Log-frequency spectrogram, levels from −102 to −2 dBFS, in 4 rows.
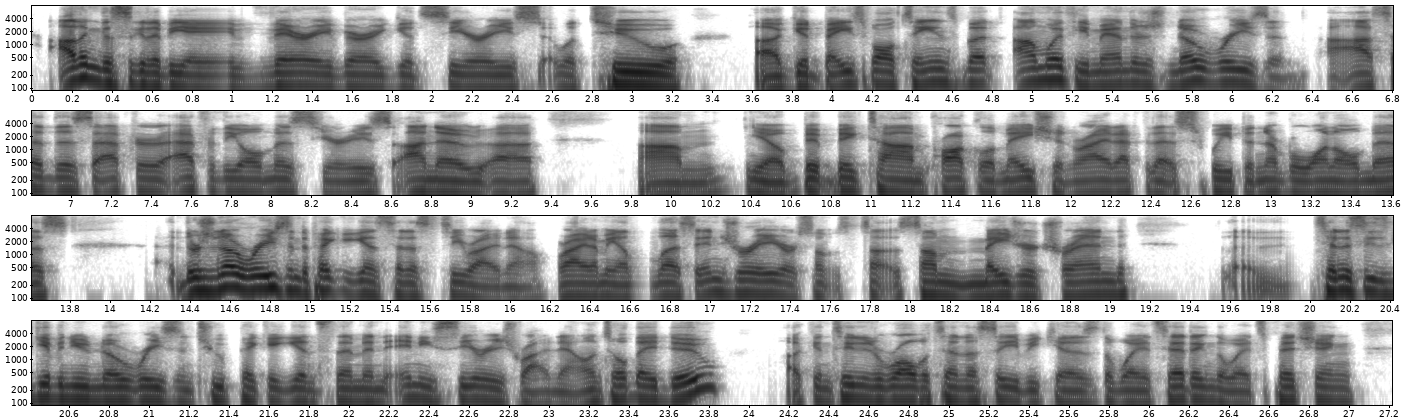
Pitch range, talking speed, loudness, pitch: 100-125 Hz, 230 wpm, -22 LUFS, 110 Hz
